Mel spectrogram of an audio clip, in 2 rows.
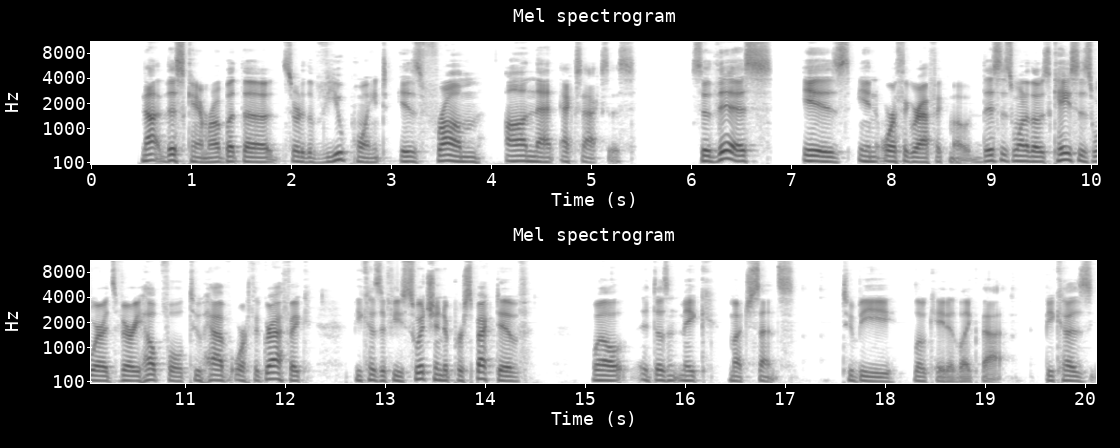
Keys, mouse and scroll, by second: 12.9 click, 17.2 click, 19.1 click.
